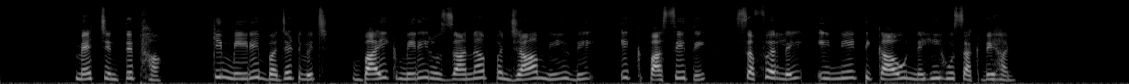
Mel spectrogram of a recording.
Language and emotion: Punjabi, fearful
